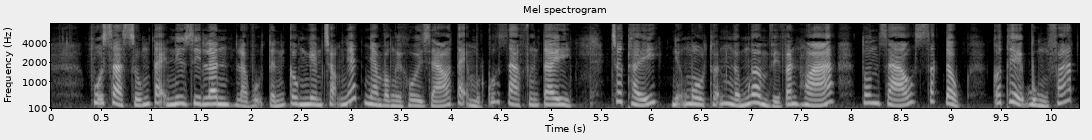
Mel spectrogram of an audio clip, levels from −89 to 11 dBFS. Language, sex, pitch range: Vietnamese, female, 185-245 Hz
